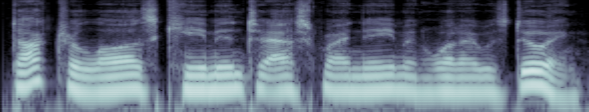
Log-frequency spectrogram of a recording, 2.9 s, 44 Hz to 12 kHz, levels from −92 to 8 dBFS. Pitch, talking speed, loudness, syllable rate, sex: 135 Hz, 265 wpm, -14 LUFS, 4.9 syllables/s, male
